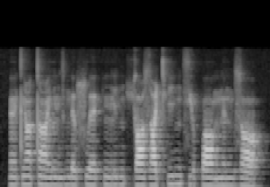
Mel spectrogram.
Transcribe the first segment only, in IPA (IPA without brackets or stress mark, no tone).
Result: ɛ̃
